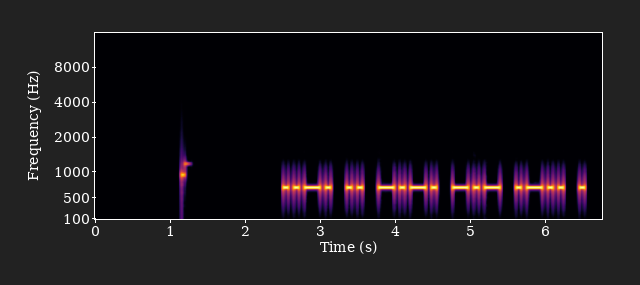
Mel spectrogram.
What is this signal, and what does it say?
Morse code, heard as a keyed tone, about 17 wpm, 700 Hz. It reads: FICKLE
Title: Pangram Challenge v2 - 17wpm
